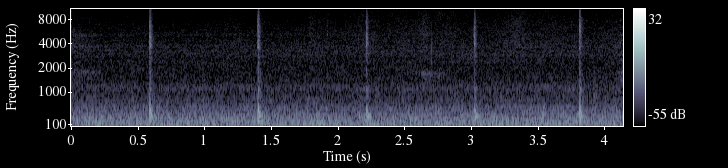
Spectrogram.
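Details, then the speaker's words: 2007 GMC Canyon, 119,000 miles, straight six at idle, not started in a while: faint sharp clicks about every 0.8 seconds from the dash, unrelated to revs; suspected blend door actuator popping or fan. "Is that the fan or is that a blend door that's just kind of trying to open and close? Can you hear it?"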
